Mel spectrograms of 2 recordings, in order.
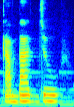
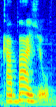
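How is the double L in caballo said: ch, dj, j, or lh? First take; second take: dj; j. First: The double L sounds like dj. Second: The double L sounds like Portuguese j. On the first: "um som de DJ" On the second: "um som de J"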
